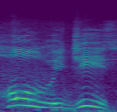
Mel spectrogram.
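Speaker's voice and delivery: exclamatory delivery with voice breaking and cracking. Seeing a huge wolf, the speaker exclaims with a voice crack. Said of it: "did you hear that voice crack?".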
